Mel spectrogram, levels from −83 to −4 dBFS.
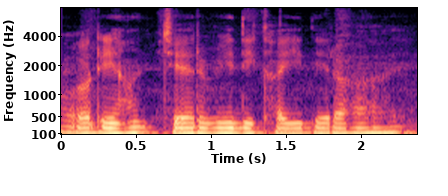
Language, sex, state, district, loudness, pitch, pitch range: Hindi, male, Jharkhand, Ranchi, -13 LUFS, 115 Hz, 115-120 Hz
